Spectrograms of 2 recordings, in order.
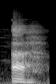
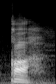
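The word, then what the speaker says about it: ق: In Egypt, in the Cairo accent, with the Cairo accent, or most of the accents in Egypt, we would say Ah instead of Qah for the Qaf.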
